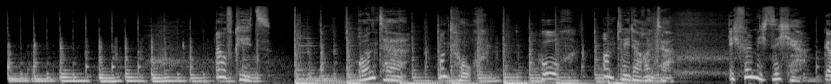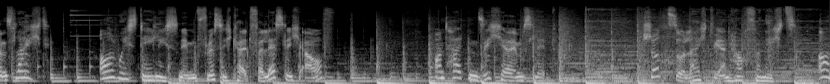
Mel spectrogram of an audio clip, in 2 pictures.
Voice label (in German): werbung tv spot; always dailies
